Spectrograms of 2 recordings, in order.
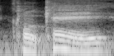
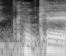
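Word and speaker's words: Cloquet: on all right well here's the pronunciation of the town you continue to butcher is pronounced croquet is pronounced croquet croquet is just south of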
